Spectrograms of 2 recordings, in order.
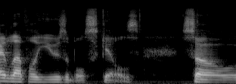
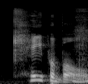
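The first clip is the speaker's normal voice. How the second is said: "capable" set apart and raised; stress on capable; 4 semitones higher than usual. Real, not acted. Stressing a caveat on every investigator, emphatic "capable". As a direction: underline "capable", pausing before it. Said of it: "I'm gonna underline this word".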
